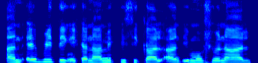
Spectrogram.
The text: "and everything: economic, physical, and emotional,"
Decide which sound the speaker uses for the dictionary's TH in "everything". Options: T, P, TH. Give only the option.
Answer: T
